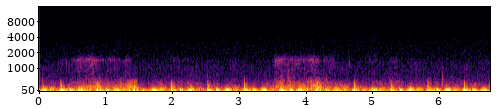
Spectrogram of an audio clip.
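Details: 35-year-old male's heartbeat recorded at the tricuspid valve area, placed lower than usual, under the effects of medical marijuana and nicotine: heart sounds.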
